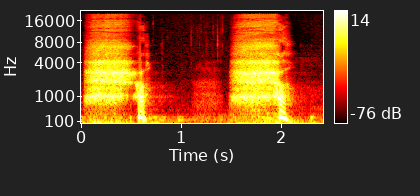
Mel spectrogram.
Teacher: When you make this sound, we make it without that's uh without the uh vocal cord ver vibration. It's like a whispering from the from the middle of the throat.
